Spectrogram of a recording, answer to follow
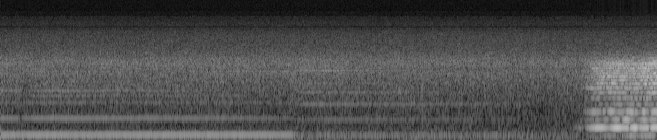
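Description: Orchestral film score holding long, soft sustained notes: one note held for about three seconds, then a quieter, slightly lower note.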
